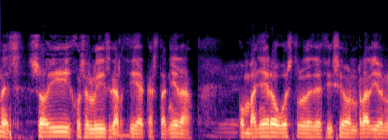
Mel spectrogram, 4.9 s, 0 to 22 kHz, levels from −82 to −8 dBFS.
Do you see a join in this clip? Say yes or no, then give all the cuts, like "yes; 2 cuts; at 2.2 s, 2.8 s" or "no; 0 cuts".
no; 0 cuts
